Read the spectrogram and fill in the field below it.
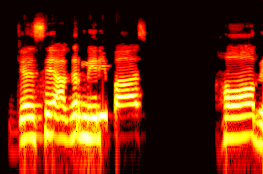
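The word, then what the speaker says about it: خواب: वाव को साइलेंट रखते हैं। हम ख्वाब की जगह वाब लिखते हैं लेकिन पढ़ते हैं ख्वाब।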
